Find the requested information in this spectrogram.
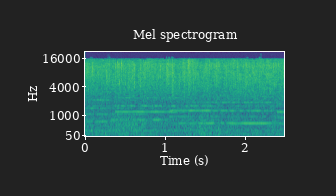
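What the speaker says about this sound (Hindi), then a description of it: "अरे ये क्या, बारिश शुरू हो गई।" Steady rain patters on a surface, dense and even throughout, with no voices and a faint tonal hum underneath.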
